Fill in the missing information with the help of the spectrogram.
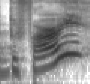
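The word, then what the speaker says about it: Bofuri: me into well how about uh buffalo uh bufari is how you say it uh i didn't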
